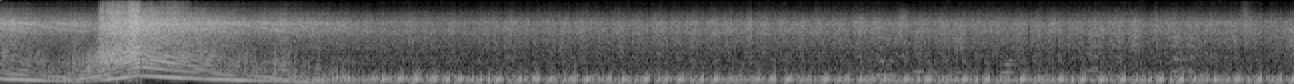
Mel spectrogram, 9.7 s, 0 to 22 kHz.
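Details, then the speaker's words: Honda CBR250RR MC22 four-cylinder after a no-start repair, cold start and still a bit cold: a quick throttle blip drops back to a steady, even idle with a slight hunt and no knocks; running healthy. "Running perfectly now. Goes up. So it's still a bit cold, but she's running really nice. It's got that nice hunt to it."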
